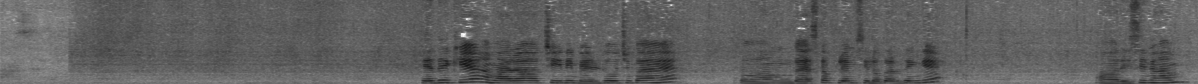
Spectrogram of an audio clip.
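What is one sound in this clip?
A spatula scrapes and stirs in a pan.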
